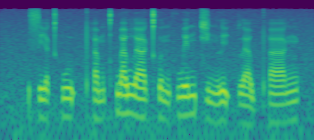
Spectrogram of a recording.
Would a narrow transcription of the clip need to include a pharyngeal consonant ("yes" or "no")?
no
